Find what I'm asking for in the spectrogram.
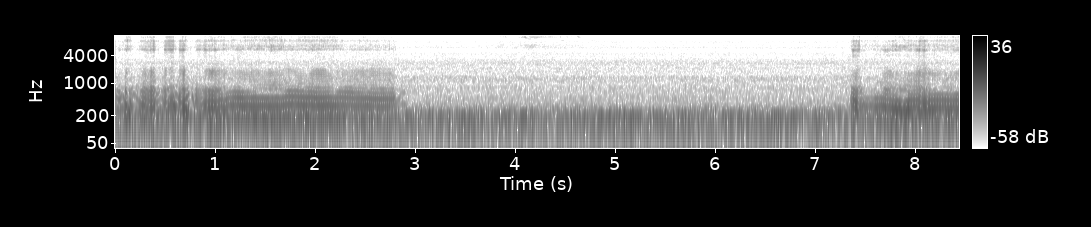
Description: Yorkie Pup in deep REM sleep snoring with eyes twitching and dreaming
